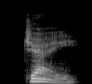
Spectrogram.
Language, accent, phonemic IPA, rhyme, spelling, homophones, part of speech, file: English, Australia, /ˈd͡ʒeɪ/, -eɪ, jay, j / J, noun, En-au-jay.ogg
